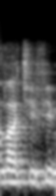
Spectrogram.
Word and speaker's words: Latifi: Mas, mas essa Nicolas é, é, é, francês do Quebec, seria Nicolas a pronúncia é Nicolas Latifi mesmo.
